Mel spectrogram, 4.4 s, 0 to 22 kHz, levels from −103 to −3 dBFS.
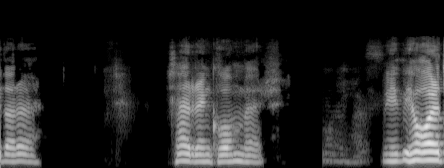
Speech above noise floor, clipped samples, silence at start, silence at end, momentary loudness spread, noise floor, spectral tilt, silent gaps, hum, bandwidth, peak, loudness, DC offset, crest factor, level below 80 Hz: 64 dB; under 0.1%; 0 s; 0 s; 23 LU; -88 dBFS; -7 dB/octave; none; none; 8 kHz; -2 dBFS; -26 LUFS; under 0.1%; 26 dB; -82 dBFS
